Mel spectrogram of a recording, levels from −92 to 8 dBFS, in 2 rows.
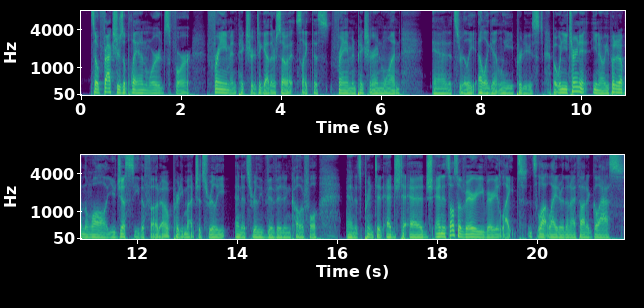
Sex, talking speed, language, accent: male, 205 wpm, English, American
